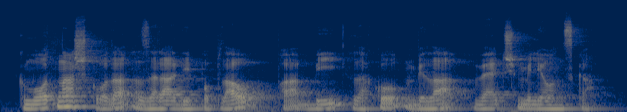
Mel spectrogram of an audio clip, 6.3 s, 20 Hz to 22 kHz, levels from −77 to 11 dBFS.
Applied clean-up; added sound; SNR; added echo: none; none; none; none.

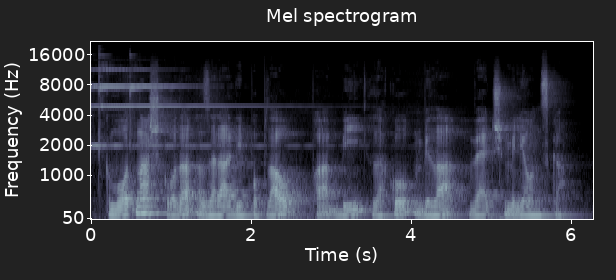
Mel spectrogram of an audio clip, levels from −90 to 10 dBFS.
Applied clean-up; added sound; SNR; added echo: none; Door / Bell; 11 dB; none.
